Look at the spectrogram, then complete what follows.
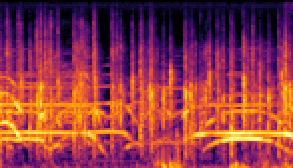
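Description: An audience applauds at the end of a performer's set, with dense, steady clapping for a couple of seconds and sliding whistle-like tones and cheering mixed in over the crowd.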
